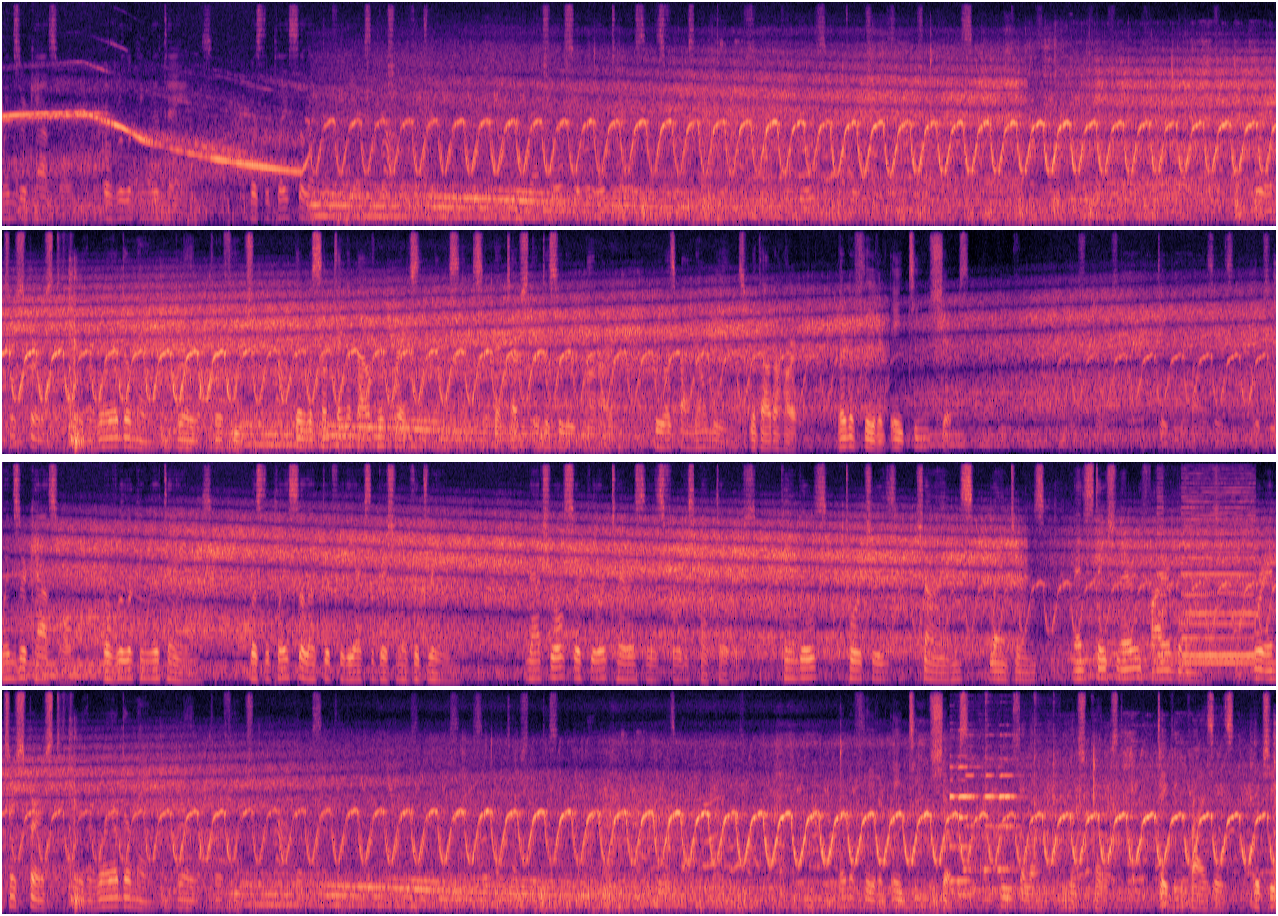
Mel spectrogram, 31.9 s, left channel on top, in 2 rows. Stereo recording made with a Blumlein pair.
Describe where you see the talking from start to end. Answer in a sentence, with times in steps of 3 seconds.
In this clip you hear the talking on the right from 0 s, in the centre from 15 s, on the left from 18 s and on the right from 27 s.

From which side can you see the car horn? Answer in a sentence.
You can hear the car horn on the right.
